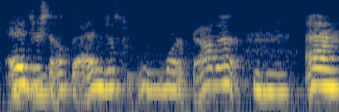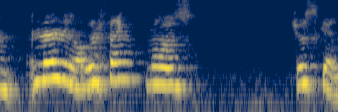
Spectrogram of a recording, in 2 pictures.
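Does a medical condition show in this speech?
Yes: quadriplegic cerebral palsy, severe.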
